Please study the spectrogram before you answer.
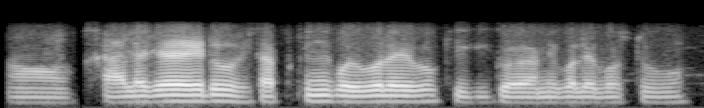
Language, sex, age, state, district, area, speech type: Assamese, male, 30-45, Assam, Dibrugarh, rural, conversation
